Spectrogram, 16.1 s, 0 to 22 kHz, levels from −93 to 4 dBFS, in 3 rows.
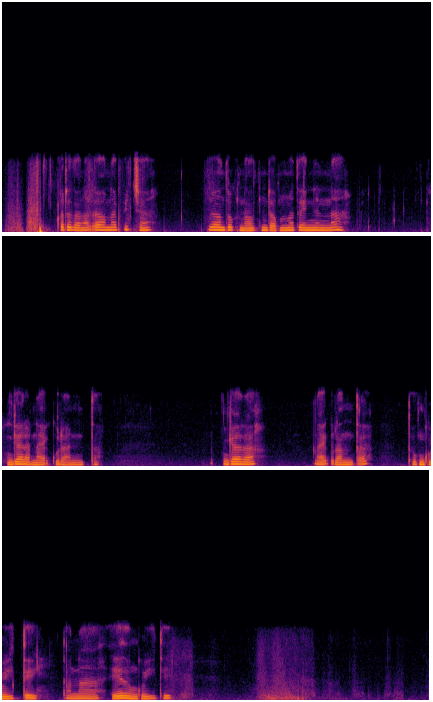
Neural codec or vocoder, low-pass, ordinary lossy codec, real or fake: none; 7.2 kHz; Opus, 24 kbps; real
